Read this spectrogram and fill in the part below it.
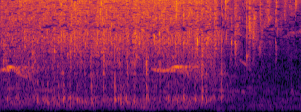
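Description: An open water tap runs and overflows, a dense, steady gush of splashing water that stays loud and close throughout, thinning slightly near the end.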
